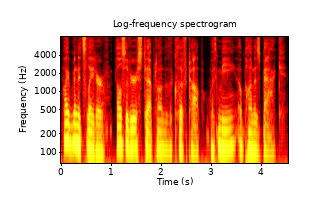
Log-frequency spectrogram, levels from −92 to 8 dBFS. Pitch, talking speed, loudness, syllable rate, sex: 110 Hz, 195 wpm, -20 LUFS, 5.2 syllables/s, male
